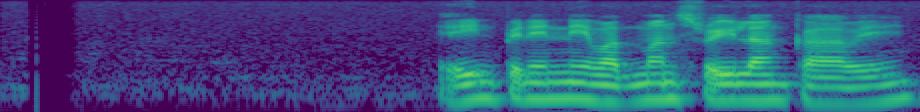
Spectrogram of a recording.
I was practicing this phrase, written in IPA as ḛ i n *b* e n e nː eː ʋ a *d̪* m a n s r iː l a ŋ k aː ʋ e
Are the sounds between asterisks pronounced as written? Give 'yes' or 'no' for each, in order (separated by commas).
no, yes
